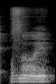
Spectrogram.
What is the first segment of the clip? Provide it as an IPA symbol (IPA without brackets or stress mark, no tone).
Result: zˤ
